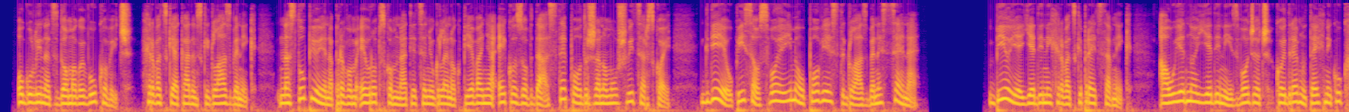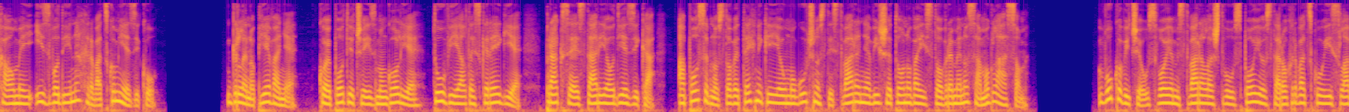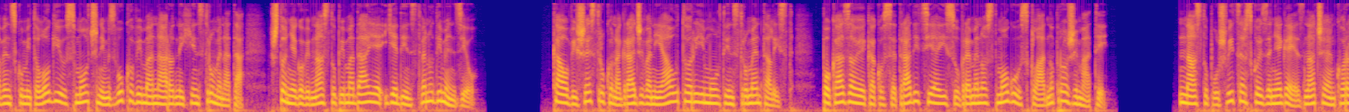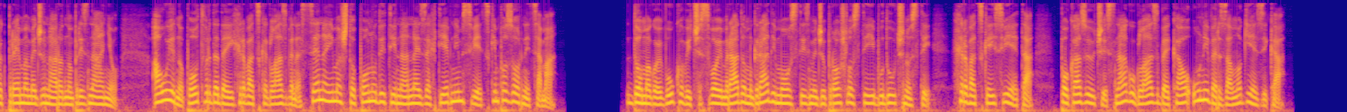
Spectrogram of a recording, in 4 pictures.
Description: grlenog pjevanja
Grleno pjevanje, koje potječe iz Mongolije, Tuve i Altajske regije, praksa je starija od jezika, a posebnost ove tehnike je u mogućnosti stvaranja više tonova istovremeno samo glasom.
